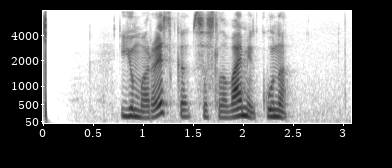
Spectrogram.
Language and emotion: Russian, neutral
